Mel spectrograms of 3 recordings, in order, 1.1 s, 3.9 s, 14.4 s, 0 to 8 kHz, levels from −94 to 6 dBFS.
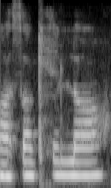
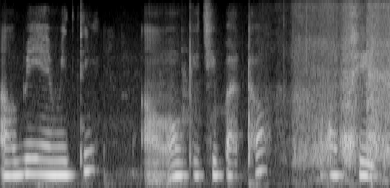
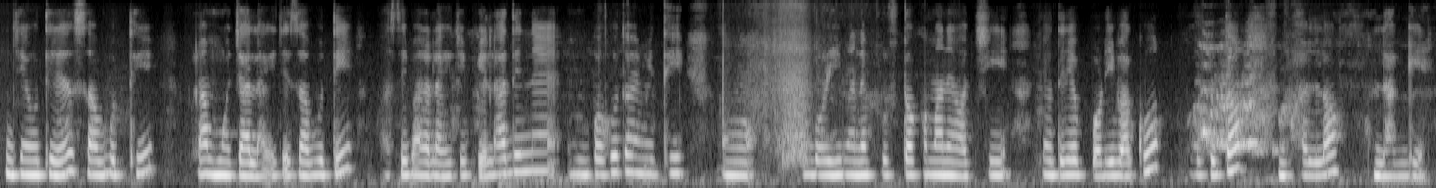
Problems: constant background noise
